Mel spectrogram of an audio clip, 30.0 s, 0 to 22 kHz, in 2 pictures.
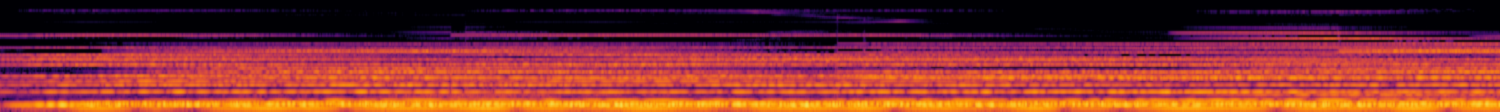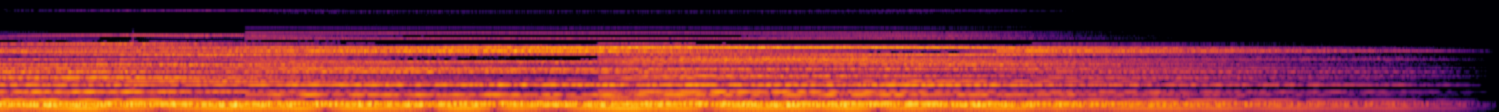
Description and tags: THE REAL VIRUS 06 - BELL DRONE - G#3
Drone bell sound. Ambient landscape. All done on my Virus TI. Sequencing done within Cubase 5, audio editing within Wavelab 6.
